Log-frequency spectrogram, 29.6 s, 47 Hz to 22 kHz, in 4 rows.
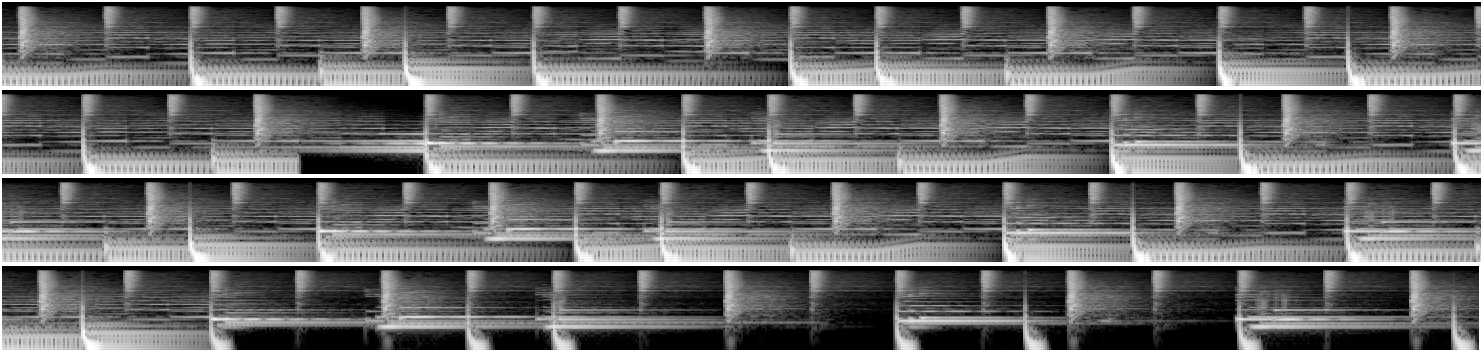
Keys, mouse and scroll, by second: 1.3 click, 1.8 click, 2.5 r, 8.1 click, 9.0-9.5 shift+middle drag, 9.5 scroll up 1, 9.7 Tab, 10.2 a, 11.2 g, 12.8 a, 13.0 a, 13.3 Tab, 13.6 a, 13.8 a, 14.3-15.0 shift+middle drag, 15.0-15.7 scroll up 2, 15.7-16.4 shift+middle drag, 16.4 click, 16.8 Tab, 17.2 2, 17.5 click, 17.7 click, 18.0 s, 19.9 click, 20.1 click, 20.7 click, 20.9 click, 21.4 g, 23.3 a, 23.5 a, 23.7 Tab, 23.9 scroll down 2, 24.1 a, 24.2 a, 24.5-24.9 scroll up 2, 24.9-29.2 shift+middle drag, 29.2 Tab.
